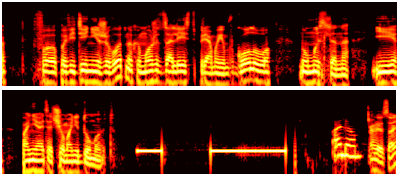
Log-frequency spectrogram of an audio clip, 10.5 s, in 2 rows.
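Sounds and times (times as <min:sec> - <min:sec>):
speech: 0:00.0 - 0:06.8, 0:09.7 - 0:10.5
ringback tone of an outgoing telephone call: 0:07.1 - 0:07.4, 0:08.0 - 0:09.1.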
